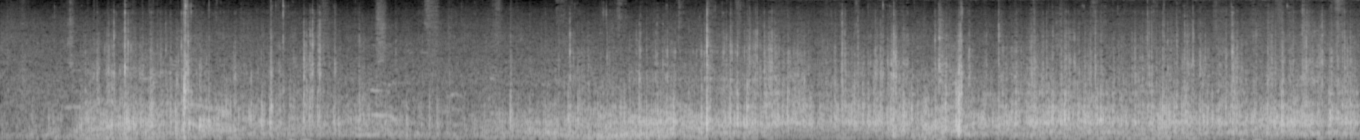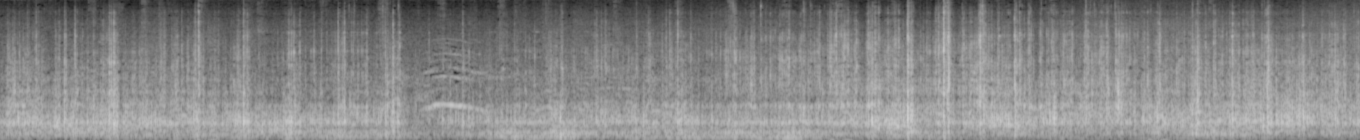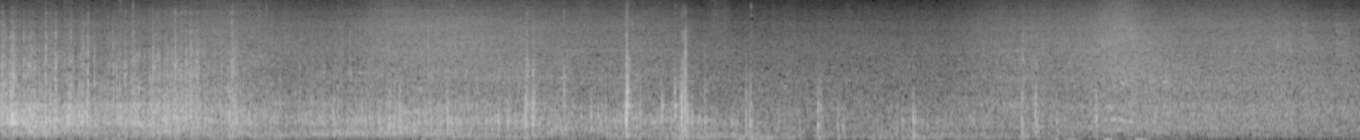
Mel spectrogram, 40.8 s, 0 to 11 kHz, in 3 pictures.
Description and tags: A trolley / wheelbarrow dragged with steel alloy wheels rolls on the floor of a crowded mill; Neumann KMR81 recorded on a Sound Devices 664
